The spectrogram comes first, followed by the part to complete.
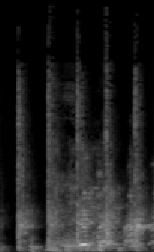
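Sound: hand clapping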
